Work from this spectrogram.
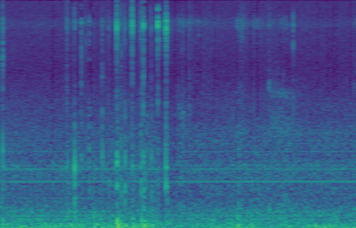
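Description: Keys tapped on a computer keyboard while entering a search, a run of soft, uneven clicks at close range against a steady background hum, with no voices.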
